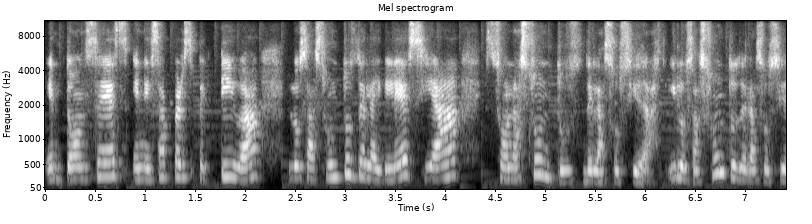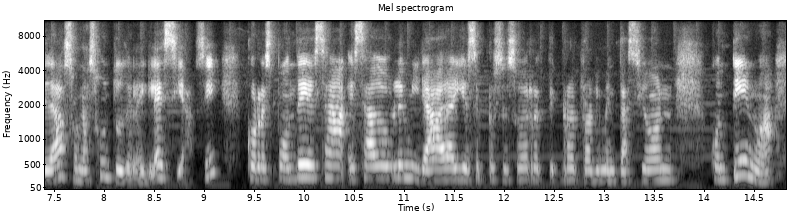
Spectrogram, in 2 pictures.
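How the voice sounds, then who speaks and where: A woman speaks in an unremarkable speaking voice. Her pitch is fairly high. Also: ordinary pitch variation, moderate pace. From Colombia. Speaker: theologian. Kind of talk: live interview conversation. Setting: live stream.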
